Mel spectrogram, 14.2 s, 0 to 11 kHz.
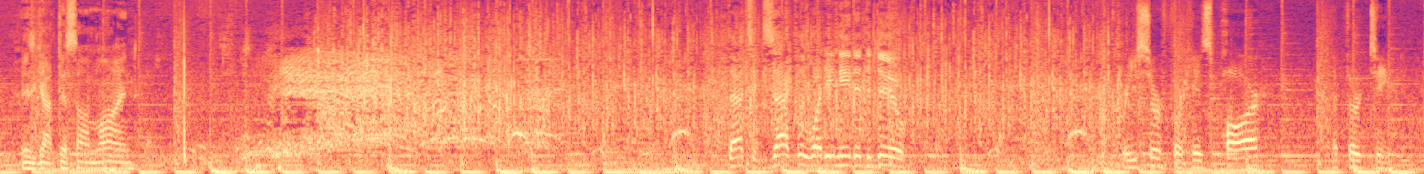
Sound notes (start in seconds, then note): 2.6 crowd cheering and applauding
